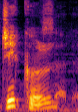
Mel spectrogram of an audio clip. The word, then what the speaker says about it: Jekyll: Et Stevenson insista toujours pour que son nom soit prononcé Jekyll, d'une part parce que c'est la prononciation écossaise, d'autre part parce que Hyde et Jekyll rimaient avec Hyde and Sick, le jeu de cache-cache.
